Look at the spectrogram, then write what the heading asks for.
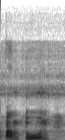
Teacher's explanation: bunyi yang dihasilkan oleh keterlibatan ujung lidah atau apex dan gusi atau alveolum atas. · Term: bunyi apikoalveolar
